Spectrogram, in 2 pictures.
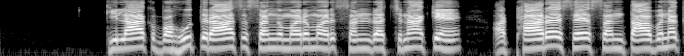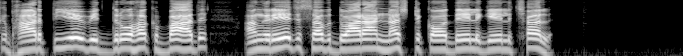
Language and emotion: Maithili, neutral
